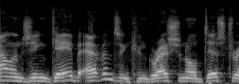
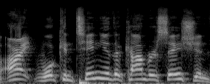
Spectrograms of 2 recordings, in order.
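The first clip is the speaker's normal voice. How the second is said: normal talking voice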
